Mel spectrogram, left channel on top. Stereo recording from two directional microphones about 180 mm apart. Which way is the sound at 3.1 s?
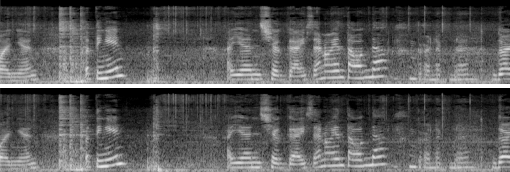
10° right (ahead or behind).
